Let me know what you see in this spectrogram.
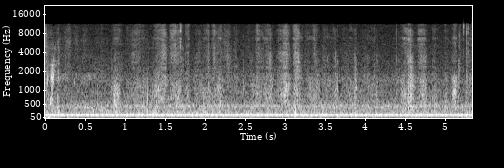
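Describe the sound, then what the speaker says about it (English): Waterman fountain pen nib scratching across paper, quiet close-up strokes in an irregular rhythm of short scrapes over a low steady hum. "Let's do some writing."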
